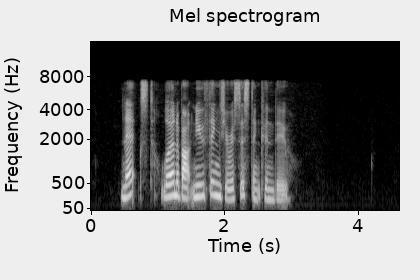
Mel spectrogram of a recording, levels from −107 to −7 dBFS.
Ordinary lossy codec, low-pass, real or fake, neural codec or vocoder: none; 7.2 kHz; real; none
